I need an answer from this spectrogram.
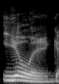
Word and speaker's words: Illig: But anyway, this guy's name was Herbert Illig, I believe is how it would be pronounced.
